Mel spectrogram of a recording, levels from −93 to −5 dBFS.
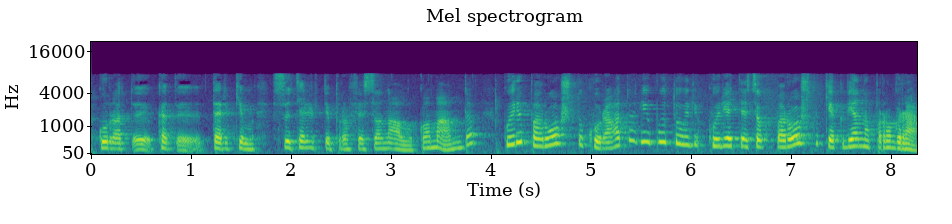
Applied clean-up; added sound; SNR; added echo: none; none; none; none.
